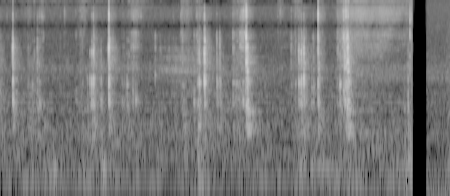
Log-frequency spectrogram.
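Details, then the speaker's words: Casio electronic keyboard before the lubrication fix: keys clack and creak unevenly when pressed, with a dry plastic squeak like a creaking floor. "here's how the key sounded before i fixed it i fixed one small section just to demonstrate um how it improved with the lubrication"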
